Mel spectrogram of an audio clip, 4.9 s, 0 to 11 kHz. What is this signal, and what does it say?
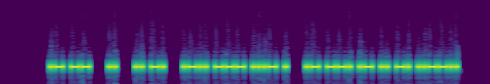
Morse code, heard as a keyed tone, about 43 wpm, 700 Hz. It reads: AM I IN LOVE AGAIN?
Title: Sentences from Top 1000 Words - Review Part 2 - 45wpm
